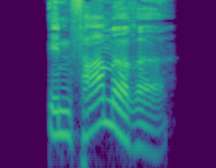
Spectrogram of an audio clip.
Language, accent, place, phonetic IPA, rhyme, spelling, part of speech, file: German, Germany, Berlin, [ɪnˈfaːməʁə], -aːməʁə, infamere, adjective, De-infamere.ogg
- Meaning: inflection of infam: 1. strong/mixed nominative/accusative feminine singular comparative degree 2. strong nominative/accusative plural comparative degree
